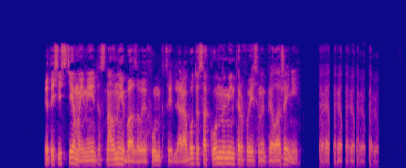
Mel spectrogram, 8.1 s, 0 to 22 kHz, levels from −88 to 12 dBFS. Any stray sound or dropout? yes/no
yes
